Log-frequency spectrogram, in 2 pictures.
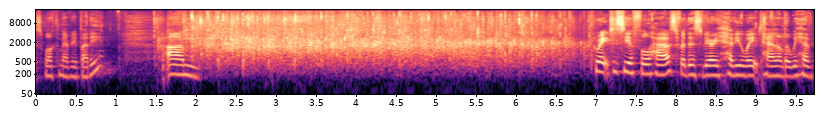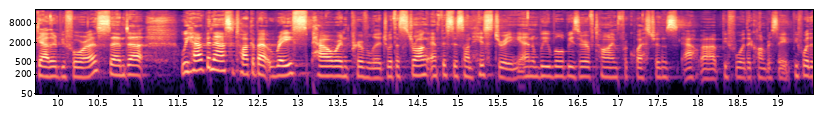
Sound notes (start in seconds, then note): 1.3 applause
